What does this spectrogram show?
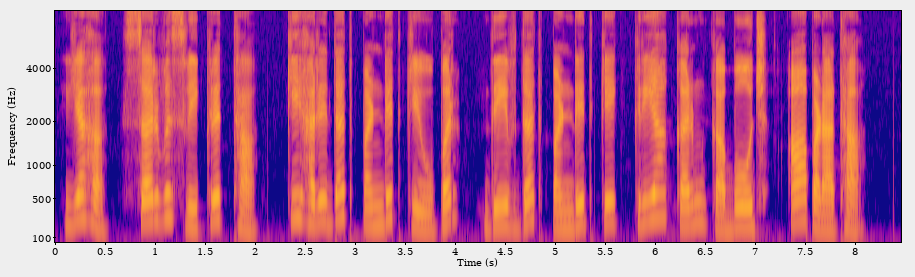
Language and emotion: Hindi, neutral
